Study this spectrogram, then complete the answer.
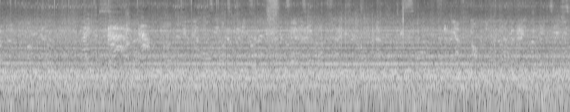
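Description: A man speaks briefly through a headset microphone.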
